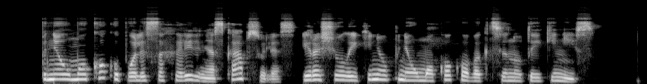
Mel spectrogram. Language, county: Lithuanian, Kaunas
